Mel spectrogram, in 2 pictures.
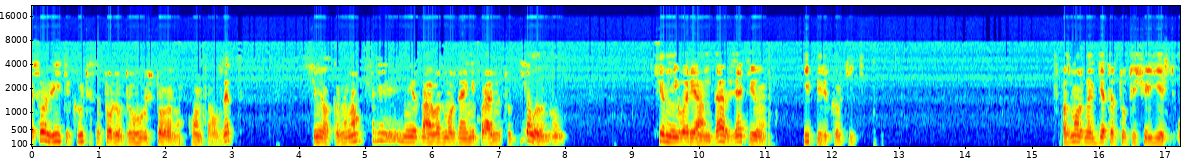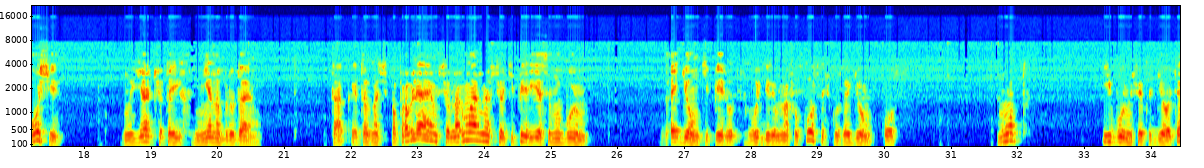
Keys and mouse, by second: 2.7 ctrl+z, 4.5 KP_7, 6.3 middle click, 7.7 click, 8.9 click, 11.1 KP_7, 12.7 r, 18.2 KP_3, 19.9 shift+middle click, 21.8-23.2 drag, 24.1 click, 25.6 shift+middle click, 27.3 click, 29.2 click, 31.0 click, 33.7-34.4 drag.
